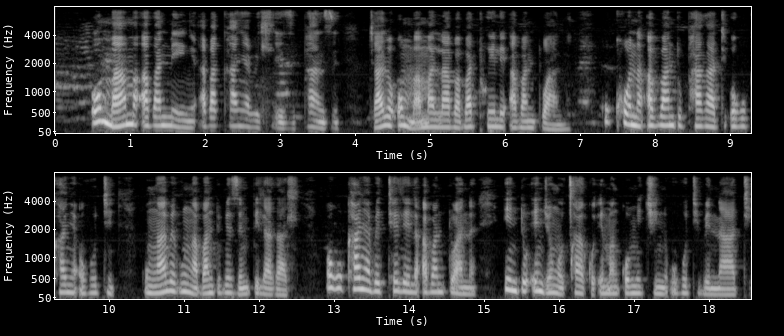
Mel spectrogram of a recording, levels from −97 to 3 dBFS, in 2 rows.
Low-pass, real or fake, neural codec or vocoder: 7.2 kHz; real; none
